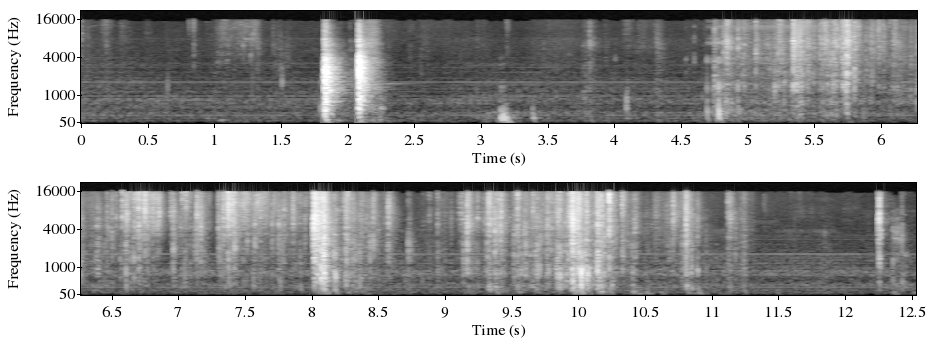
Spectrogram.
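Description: A trading-card pack wrapper being torn open and crinkled, a run of noisy crackling with louder rips from about five seconds in until near the end. Two short sharp sounds come about two seconds in.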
